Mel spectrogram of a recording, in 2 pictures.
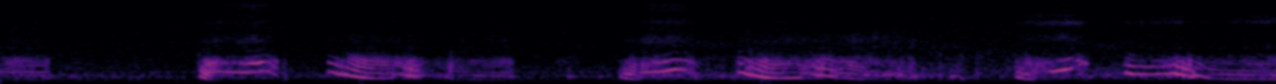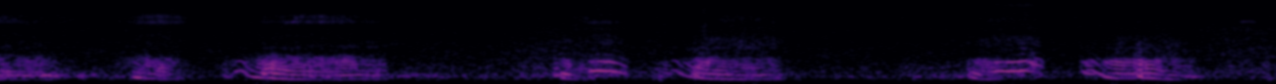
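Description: Repeated rough, rattling breathing sounds recurring about every two seconds, with quiet gaps between; snoring during sleep.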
